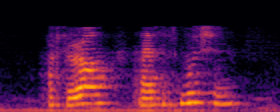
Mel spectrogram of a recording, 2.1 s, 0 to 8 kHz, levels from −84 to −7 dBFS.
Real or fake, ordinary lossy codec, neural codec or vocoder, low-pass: fake; AAC, 16 kbps; codec, 44.1 kHz, 2.6 kbps, SNAC; 7.2 kHz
